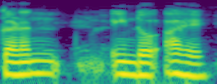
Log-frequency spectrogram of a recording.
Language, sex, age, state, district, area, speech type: Sindhi, male, 18-30, Gujarat, Kutch, urban, spontaneous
